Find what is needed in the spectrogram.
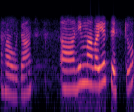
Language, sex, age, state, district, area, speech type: Kannada, female, 18-30, Karnataka, Udupi, rural, conversation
